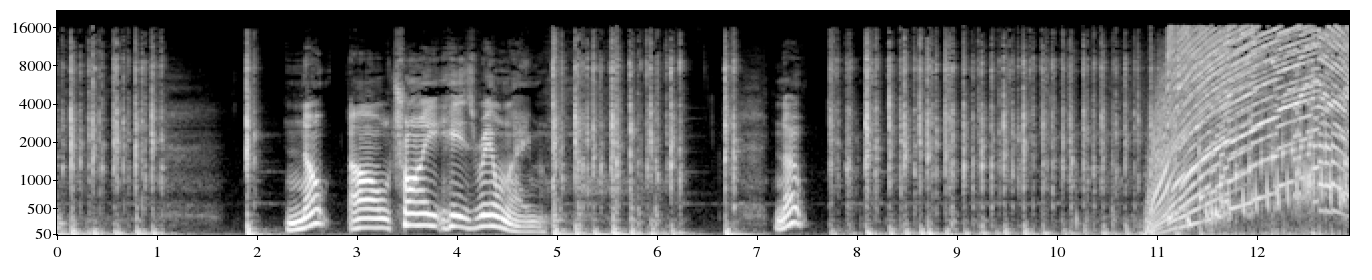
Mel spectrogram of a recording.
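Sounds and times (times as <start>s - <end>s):
rapid typing on a computer keyboard: 0.0s - 1.1s, 4.9s - 6.9s, 7.7s - 10.9s
speech: 2.3s - 5.0s, 7.2s - 7.5s
loud rising electronic sweep: 10.9s - 12.9s.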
